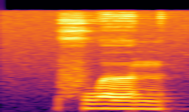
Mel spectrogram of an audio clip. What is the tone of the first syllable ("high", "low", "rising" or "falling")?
low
